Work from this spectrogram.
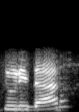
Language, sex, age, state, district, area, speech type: Bengali, female, 30-45, West Bengal, Birbhum, urban, conversation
